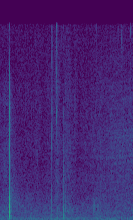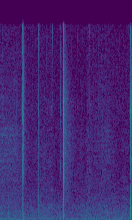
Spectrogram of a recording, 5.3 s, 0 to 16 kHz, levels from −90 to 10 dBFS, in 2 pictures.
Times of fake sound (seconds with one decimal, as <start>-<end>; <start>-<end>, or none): none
